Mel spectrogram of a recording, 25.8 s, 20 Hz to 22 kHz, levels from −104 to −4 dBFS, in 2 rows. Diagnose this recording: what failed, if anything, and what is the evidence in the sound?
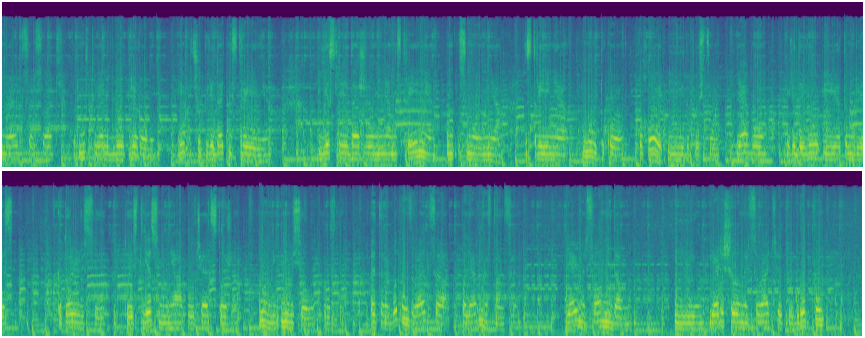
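What failed is a block size mismatch (truncated) at the driver or buffer stage, and it runs the whole way through. There's a steady 100 Hz buzz riding under everything, and the material plays back about 1.16 times fast while the pitch stays roughly where it belongs. That points to one stage writing blocks, which fits 512 samples each, while the next stage reads shorter ones. It discards the tail of every block, so each seam clicks, and losing that slice each time speeds things up.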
